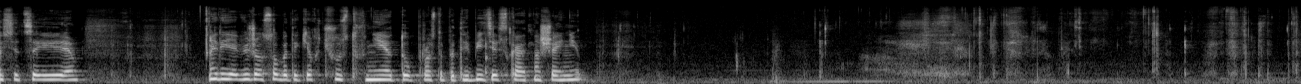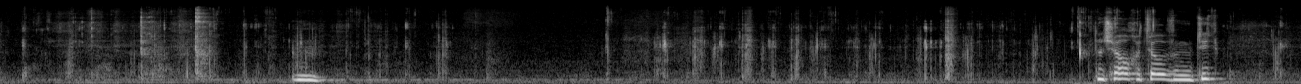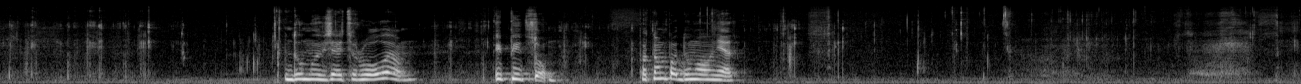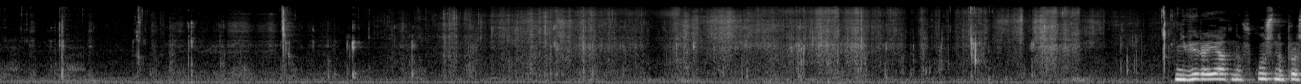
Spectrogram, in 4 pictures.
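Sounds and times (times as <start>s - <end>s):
person chewing crunchy food: 6.0s - 17.7s, 19.0s - 24.0s, 25.1s - 28.9s, 30.2s - 32.4s, 33.5s - 50.8s
paper napkin rustling: 42.9s - 50.4s.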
